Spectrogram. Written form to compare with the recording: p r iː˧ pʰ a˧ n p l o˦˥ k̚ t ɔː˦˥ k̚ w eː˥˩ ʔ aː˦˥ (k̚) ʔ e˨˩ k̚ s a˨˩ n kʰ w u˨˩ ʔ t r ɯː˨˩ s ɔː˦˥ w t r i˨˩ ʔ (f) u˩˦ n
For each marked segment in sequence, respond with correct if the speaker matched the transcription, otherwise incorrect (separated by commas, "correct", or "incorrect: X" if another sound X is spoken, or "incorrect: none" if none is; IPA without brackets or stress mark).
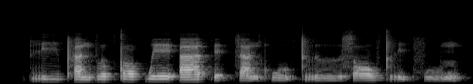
incorrect: t̚, correct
